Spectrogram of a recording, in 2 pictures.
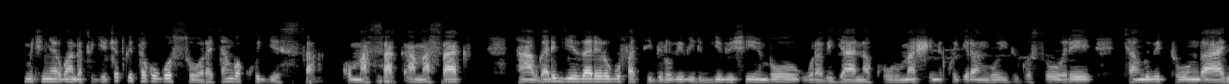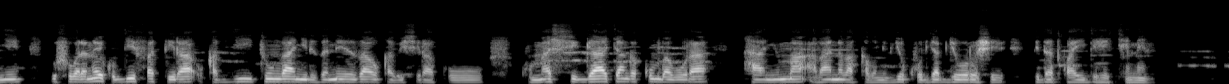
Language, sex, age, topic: Kinyarwanda, male, 18-24, agriculture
